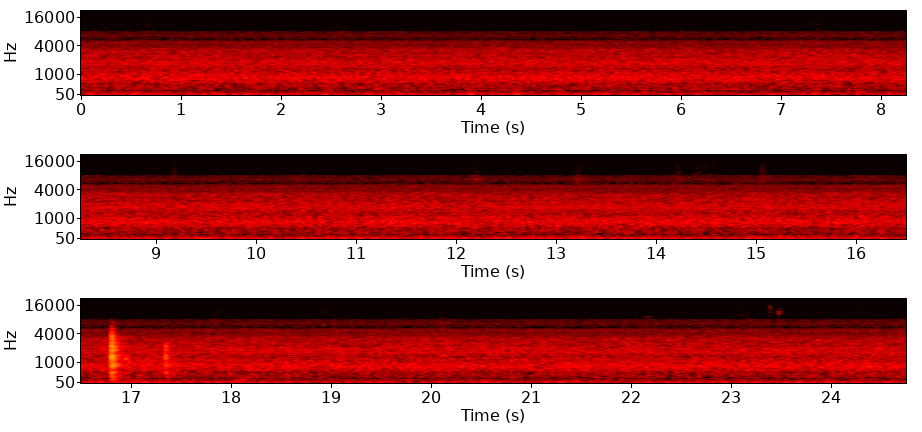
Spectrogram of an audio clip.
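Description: Very quiet room tone: a faint steady hiss with a low hum. About two-thirds of the way through comes one sharp click, then a fainter one just after.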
